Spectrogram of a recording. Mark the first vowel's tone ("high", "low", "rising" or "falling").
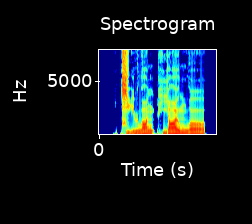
low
